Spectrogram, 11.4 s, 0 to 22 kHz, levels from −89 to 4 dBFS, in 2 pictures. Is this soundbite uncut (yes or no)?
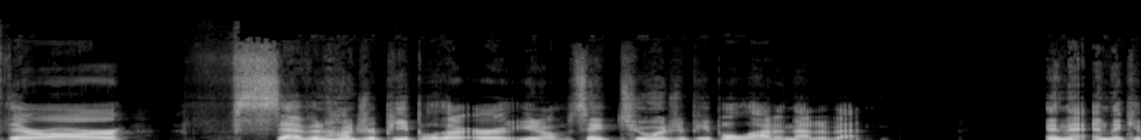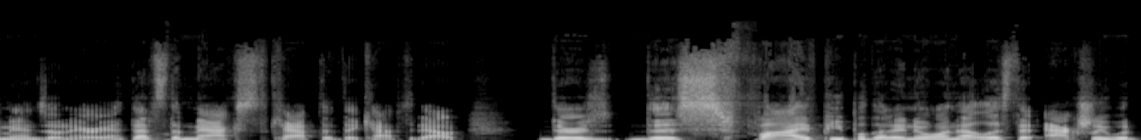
yes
